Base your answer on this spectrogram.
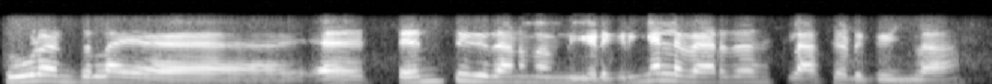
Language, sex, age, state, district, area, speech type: Tamil, male, 18-30, Tamil Nadu, Perambalur, rural, conversation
